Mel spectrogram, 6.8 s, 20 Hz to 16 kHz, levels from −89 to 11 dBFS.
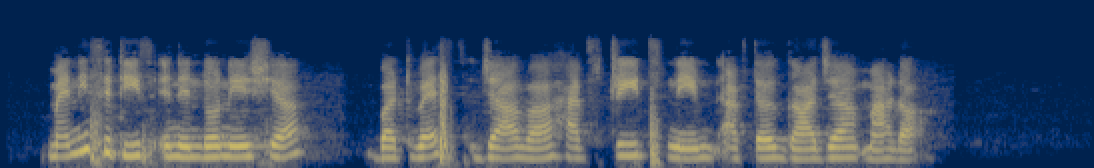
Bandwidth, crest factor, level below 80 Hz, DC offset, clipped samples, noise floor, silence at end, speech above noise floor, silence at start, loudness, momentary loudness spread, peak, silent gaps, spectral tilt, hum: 7.4 kHz; 16 dB; -56 dBFS; under 0.1%; under 0.1%; -74 dBFS; 1.1 s; 57 dB; 0.3 s; -17 LUFS; 6 LU; -2 dBFS; none; -5.5 dB/octave; none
